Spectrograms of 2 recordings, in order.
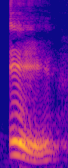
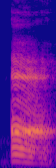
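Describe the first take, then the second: First: "eh" lifted and louder, like "ay"; closed "eh" with the voice going up; accent aigu, going up. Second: "eh" open and dropping; accent grave, going down. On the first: Teacher contrasting aigu with grave, "eh" going up. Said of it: "it goes up like". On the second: Teacher contrasting grave with aigu, "eh" going down. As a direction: let the voice sink on an open "eh". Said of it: "it's gonna go down". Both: Shown as a demonstration.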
